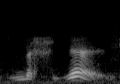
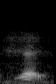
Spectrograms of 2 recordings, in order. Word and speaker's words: Messier: I make one little correction, that the astronomer's name is Charles Messier. – Messier, okay. – Messier. – So it was my pronunciation that was Messier. – Yes. – But it's spelt the same way, except he's French. – He's French. – Yeah, so being French. And if that were my name, I would be using the French pronunciation anyway.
